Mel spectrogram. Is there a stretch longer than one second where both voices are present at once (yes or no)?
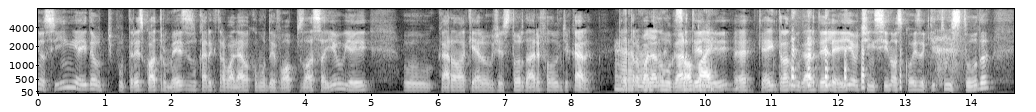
yes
